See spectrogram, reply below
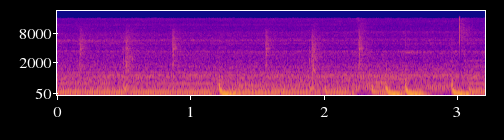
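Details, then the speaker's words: Laser tattoo removal patch test: sharp, brief laser pulse clicks about every third to half second over a steady machine hum and faint music as the laser fires on the skin. "did you hear that click i was talking about coming in"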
